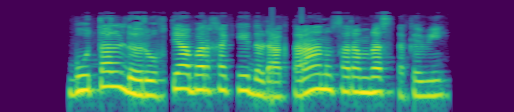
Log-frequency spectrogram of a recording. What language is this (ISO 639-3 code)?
pus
